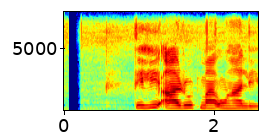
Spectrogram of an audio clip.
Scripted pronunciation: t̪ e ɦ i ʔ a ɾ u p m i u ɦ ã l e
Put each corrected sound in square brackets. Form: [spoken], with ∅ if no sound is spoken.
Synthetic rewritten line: t̪ e ɦ i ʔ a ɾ [o] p m [a] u ɦ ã l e

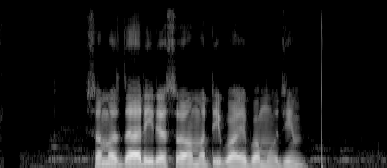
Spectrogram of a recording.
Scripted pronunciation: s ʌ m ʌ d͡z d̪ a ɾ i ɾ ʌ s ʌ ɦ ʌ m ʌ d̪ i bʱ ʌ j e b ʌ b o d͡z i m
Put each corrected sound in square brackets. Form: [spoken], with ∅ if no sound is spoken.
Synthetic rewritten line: s ʌ m ʌ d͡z d̪ a ɾ i ɾ ʌ s ʌ ɦ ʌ m ʌ [t̪] i bʱ ʌ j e b ʌ [m] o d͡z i m

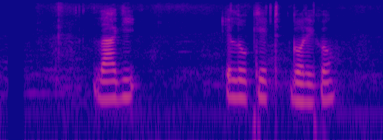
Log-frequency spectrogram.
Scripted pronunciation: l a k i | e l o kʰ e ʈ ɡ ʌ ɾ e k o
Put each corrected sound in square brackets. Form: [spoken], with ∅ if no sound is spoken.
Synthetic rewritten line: l a [ɡ] i | e l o [k] e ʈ ɡ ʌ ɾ e k o

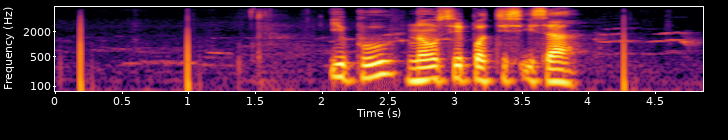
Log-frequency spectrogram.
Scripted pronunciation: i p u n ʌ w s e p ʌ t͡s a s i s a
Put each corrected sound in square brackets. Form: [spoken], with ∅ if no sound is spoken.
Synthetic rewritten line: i p u n ʌ w s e p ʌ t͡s [i] s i s a

